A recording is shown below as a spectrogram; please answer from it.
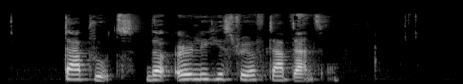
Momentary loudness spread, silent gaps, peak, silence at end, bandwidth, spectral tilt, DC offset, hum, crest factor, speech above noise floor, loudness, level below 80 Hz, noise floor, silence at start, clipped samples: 7 LU; none; -2 dBFS; 1.25 s; 11.5 kHz; -2.5 dB/octave; under 0.1%; none; 20 dB; 35 dB; -20 LUFS; -80 dBFS; -55 dBFS; 0.65 s; under 0.1%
